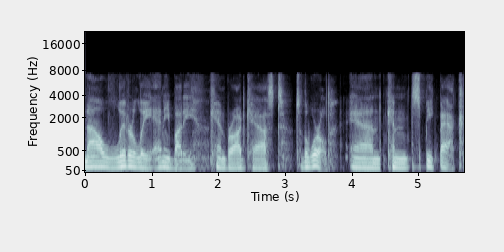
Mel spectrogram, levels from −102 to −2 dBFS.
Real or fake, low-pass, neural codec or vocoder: real; 7.2 kHz; none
